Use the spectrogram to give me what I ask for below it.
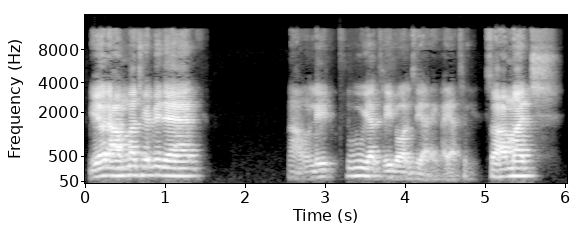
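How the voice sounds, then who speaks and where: Male teacher, Indian accent, bright forceful voice, roomy echo. Question-led classroom delivery, English with Hindi words mixed in. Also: mid-range voice, normal speed. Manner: asks frequent questions, prompting for answers. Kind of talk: interactive classroom science lesson. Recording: echoey, roomy sound.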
